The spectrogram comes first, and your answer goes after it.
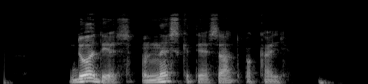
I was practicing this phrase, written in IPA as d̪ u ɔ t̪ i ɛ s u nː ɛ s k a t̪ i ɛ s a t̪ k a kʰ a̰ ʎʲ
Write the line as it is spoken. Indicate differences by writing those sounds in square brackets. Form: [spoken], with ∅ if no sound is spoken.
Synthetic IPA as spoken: d̪ u ɔ [d̪] i ɛ s u nː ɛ s k a t̪ i ɛ s a t̪ [p] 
